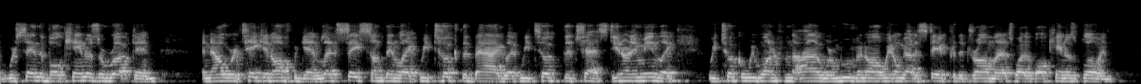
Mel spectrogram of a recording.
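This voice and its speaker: Over noticeable background noise, a man with an American accent talks very fast in a fairly high, monotone voice with flat intonation. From Georgia, US (Atlanta area). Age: 20s. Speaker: rapper. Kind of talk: casual chat.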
